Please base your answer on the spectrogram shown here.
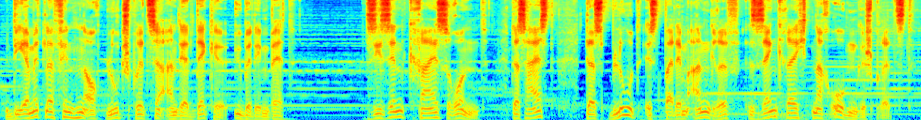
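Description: A man narrating a crime documentary in a measured, dramatic scripted style. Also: lowish voice, sing-song, over music.

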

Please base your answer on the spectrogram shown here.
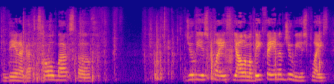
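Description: A woman's voice: medium pitch, measured pace, background noise. A middle-aged woman, chatting casually to viewers as she tidies her beauty room, filmed on a camera mic in a bedroom. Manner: chatty, relaxed, talks to viewers as y'all. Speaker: beauty vlogger. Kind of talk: casual chat while tidying. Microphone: camera mic, moving around.

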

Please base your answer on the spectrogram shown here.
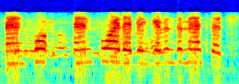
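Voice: sits high, completely flat delivery, brisk. A fire dispatcher talking procedurally over a two-way radio, clipped and repeating messages back. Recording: tinny, noisy fire dispatch radio recording.

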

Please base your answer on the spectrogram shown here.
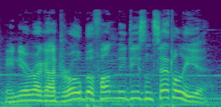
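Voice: medium pitch, lively intonation, fast, over music, close to an everyday voice. An actor playing a formal, grandiose pony film director in an audio drama. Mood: grave, formal.

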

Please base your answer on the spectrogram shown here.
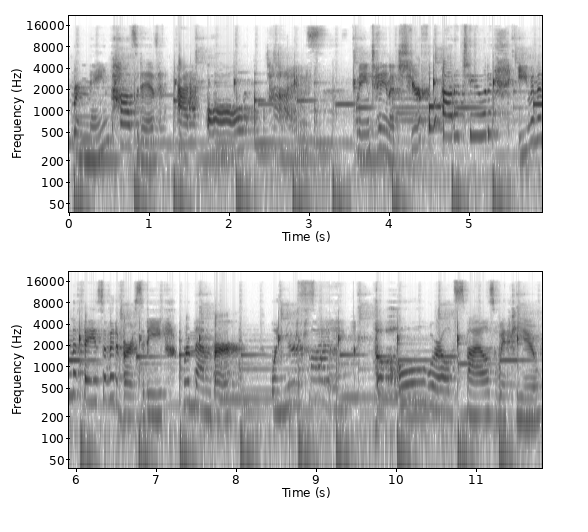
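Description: An actress playing a polite, unflappably cheerful space station computer, formal and deadpan, reading out a manual in a radio drama. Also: female voice, on the high side, over loud music, low-quality recording. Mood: serene, deadpan. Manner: measured, formal, deadpan reading of grim advice.

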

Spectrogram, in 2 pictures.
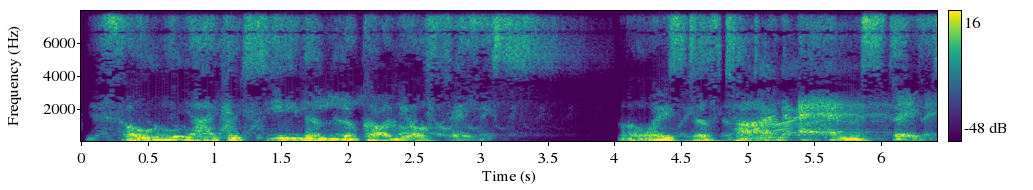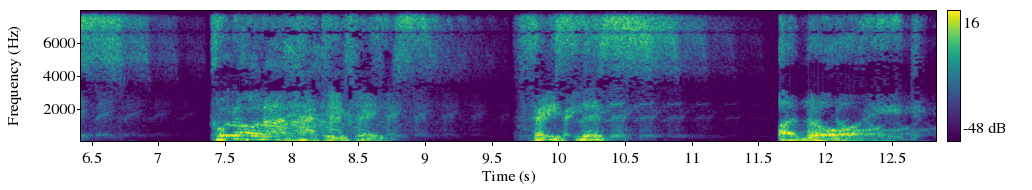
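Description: Faceless mad time-wielding game villain: grandiose, very slow, wildly swooping pitch, arrogant menace. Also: male voice, sing-song, very echoey, recorded from a distance, over music, exaggerated voice. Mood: taunting, disdainful. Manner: grandiose, theatrical, taunting, drawn-out. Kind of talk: video game character voice lines.

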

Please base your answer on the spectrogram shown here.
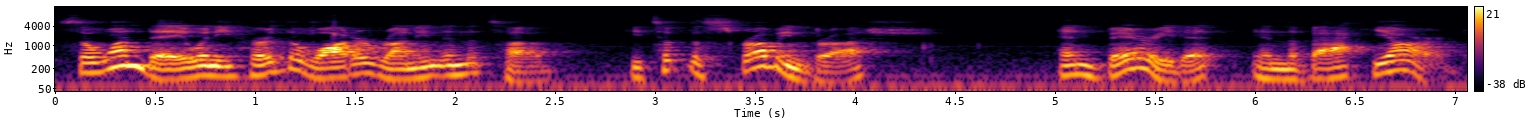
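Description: A man reading a children's storybook aloud in an expressive, deliberate way for young listeners. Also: mid-range voice. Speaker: children's book reader. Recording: roomy, echoing home recording.

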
